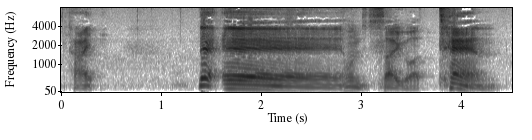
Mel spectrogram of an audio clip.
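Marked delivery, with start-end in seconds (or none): none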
